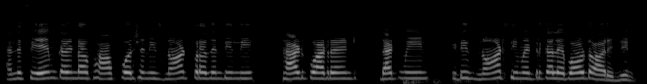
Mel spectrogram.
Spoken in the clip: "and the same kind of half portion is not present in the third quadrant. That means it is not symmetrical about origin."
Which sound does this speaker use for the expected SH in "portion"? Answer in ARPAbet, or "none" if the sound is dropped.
SH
